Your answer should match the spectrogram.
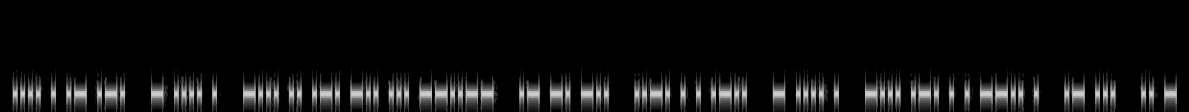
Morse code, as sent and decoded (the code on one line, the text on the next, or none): .... .- .-. / - .... / -... .. .-. -.. ... --..-- / .- -. -.. / ..-. . .-.. / - .... / -... .-. . --.. / .- ... / .. -
HEAR THE BIRDS, AND FEEL THE BREEZE AS IT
